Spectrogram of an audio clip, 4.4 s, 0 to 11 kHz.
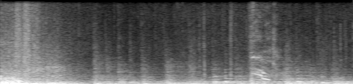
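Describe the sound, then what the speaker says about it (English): A fire spell bursts in Divinity: Original Sin 2 with a loud, booming blast at the start, then a crackling, rumbling tail and a brief rising whoosh, with no talking. "let's just cover that with more fire"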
